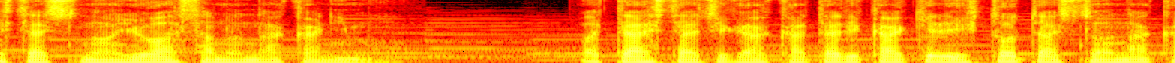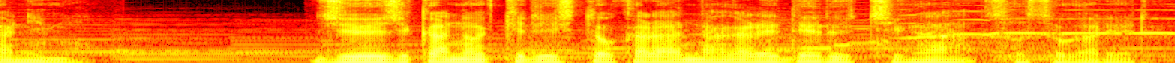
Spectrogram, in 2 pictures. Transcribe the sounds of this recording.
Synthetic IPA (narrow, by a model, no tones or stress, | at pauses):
ɕi̥t̪at͡ɕino̞jo̞asano̞nakaɲ̟imo̞ | βat̪aɕi̥t̪at͡ɕiɡakat̪aɾʲikake̞ɾɯ̟çi̥t̪ot̪at͡ɕino̞nakaɲ̟imo̞ | d͡ʑɨːʑikano̞kʲiɾʲisɨ̥t̪o̞kaɾanaɡaɾe̞d̪e̞ɾɯ̟t͡ɕiɡaso̞so̞ɡaɾe̞ɾɯ̟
